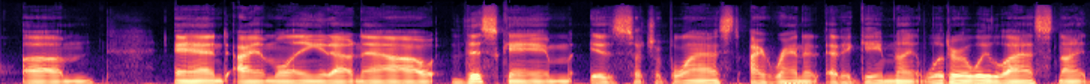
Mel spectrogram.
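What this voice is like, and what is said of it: Hoarse voice. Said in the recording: “my voice is hoarse because I was laughing so hard”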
